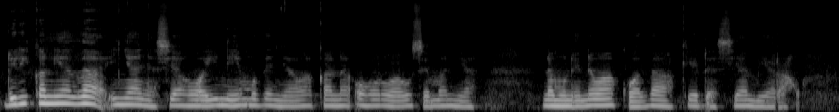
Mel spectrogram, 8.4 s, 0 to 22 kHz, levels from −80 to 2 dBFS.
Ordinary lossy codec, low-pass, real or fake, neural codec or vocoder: none; none; fake; vocoder, 44.1 kHz, 128 mel bands, Pupu-Vocoder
